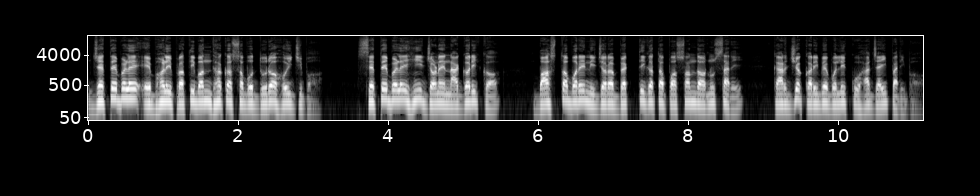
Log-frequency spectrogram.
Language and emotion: Odia, neutral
